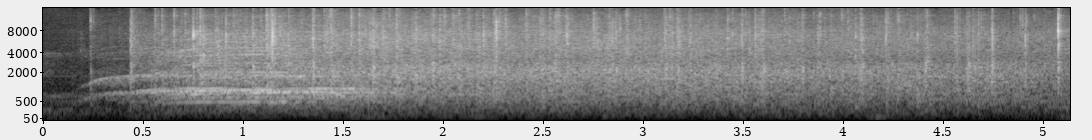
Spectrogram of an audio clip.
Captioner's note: applause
